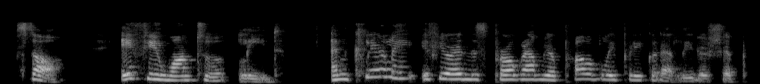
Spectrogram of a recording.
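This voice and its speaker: A woman's fairly high pitch with very wide swings, at a fairly slow pace. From multicultural background, Latvian. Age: 60s. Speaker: retired executive and women's empowerment advocate. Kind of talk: motivational talk to students. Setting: virtual session.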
